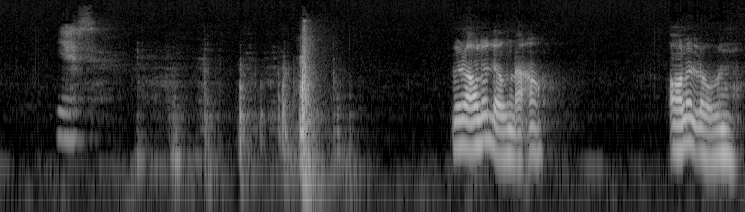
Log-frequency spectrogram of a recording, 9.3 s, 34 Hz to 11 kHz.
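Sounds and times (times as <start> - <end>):
speech: 0.7 - 1.2, 5.7 - 6.9, 8.4 - 9.3
wooden door shut and bolted: 1.7 - 4.5.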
